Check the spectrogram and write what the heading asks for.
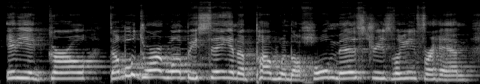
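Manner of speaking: ordinary delivery, nothing marked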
